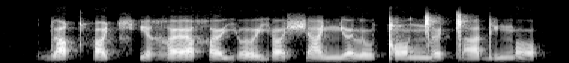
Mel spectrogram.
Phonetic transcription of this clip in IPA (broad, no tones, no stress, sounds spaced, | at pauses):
d ʌ qʰ o t͡ɕʰ i ʁ ɜ χ ə j ɤ j ʌ ʃ a ɲ ə l o ǃ ɔ ŋ͡ǀ ə ɡ͡ǀ a d i ŋ ɔ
